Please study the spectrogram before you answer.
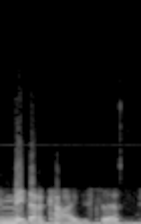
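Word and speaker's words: medRxiv: In effetti è Med Archives.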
